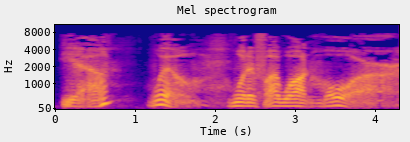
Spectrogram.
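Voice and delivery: deep, hushed, slow menace; soft predatory drawl; drawn-out words. A narrator's reading. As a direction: draw the last word out, low and threatening. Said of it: "He drew the word out".

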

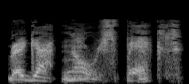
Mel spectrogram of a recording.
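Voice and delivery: put-on thick, slurred, high old drunk; drunk old man. A narrator's reading. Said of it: "the old bastard said thickly".

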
